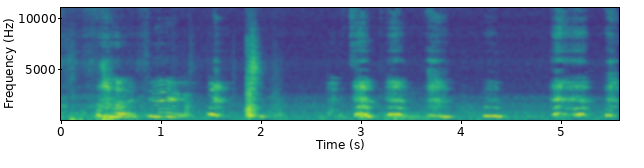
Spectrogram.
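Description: A girl sobs and whimpers in distress, heard through a loudspeaker.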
